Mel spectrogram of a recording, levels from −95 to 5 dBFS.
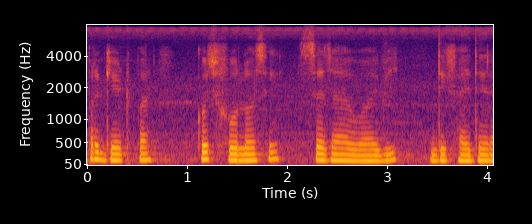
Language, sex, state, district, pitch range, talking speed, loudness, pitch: Hindi, male, Uttar Pradesh, Shamli, 125-135 Hz, 190 wpm, -16 LUFS, 130 Hz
